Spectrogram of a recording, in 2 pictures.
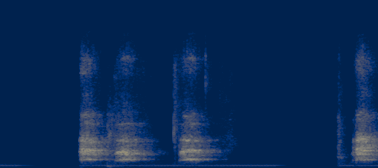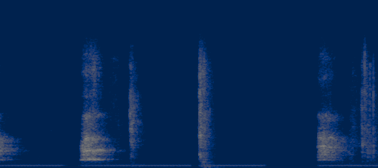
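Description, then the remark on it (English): A dog barks repeatedly at something outside in short, loud bursts, about six or seven barks in an uneven rhythm, with a steady low hum running beneath them. No one speaks. “I don't know what he's going after, something outside. Stranger danger, you know?”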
